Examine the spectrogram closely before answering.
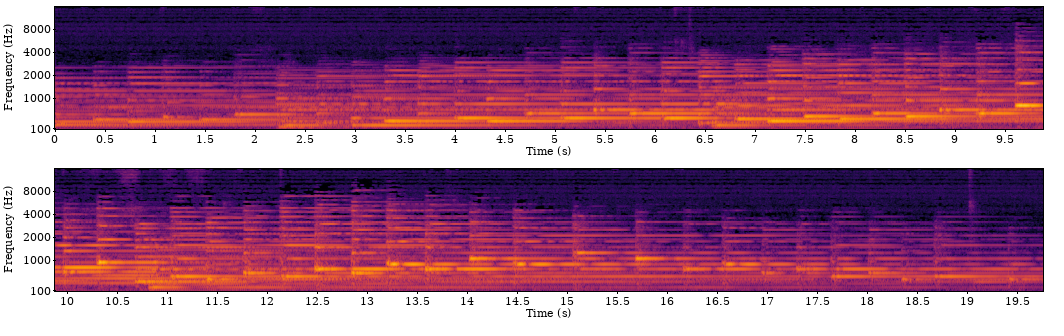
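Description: Grand piano played solo in a classical piece: held bass notes change every few seconds under many notes climbing higher, swelling to its loudest about a third of the way in, then easing a little.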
